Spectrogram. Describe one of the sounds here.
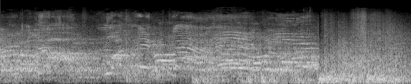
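A body slams onto a wrestling ring mat with a loud thud.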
